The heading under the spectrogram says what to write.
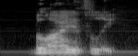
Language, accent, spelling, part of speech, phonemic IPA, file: English, US, blithely, adverb, /ˈblaɪðli/, En-us-blithely.ogg
- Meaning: 1. Without care, concern, or consideration 2. In a joyful, carefree manner 3. In a kind manner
